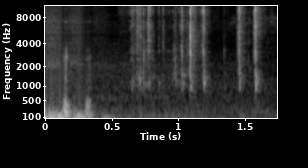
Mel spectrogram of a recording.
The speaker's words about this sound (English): What is that? Yeah, that's me typing angrily.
